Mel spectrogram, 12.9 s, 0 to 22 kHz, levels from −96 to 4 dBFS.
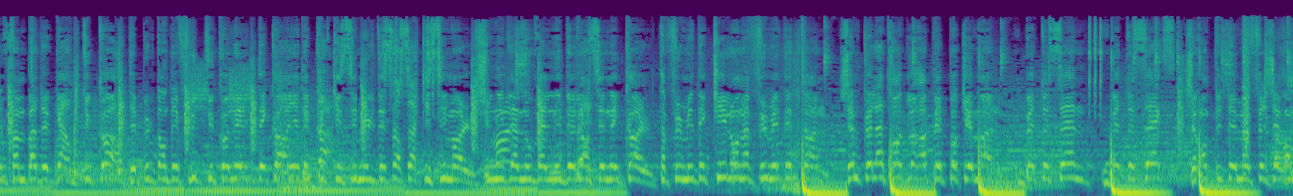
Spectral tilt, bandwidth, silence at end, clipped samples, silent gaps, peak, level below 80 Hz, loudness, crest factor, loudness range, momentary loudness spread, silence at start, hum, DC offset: -4.5 dB/octave; 16.5 kHz; 0 s; under 0.1%; none; -2 dBFS; -18 dBFS; -15 LUFS; 12 dB; 1 LU; 4 LU; 0 s; none; under 0.1%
